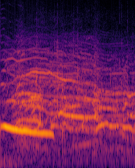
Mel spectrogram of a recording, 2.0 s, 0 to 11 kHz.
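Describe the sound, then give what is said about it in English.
Children cheer and shout during a soccer cone-dribbling drill. Several high voices overlap in a loud, continuous burst of excited yelling that lasts about two seconds. “A boy is the first to hit a cone. The girls cheer and the boys all curse in a mixture of Spanish and Haitian Creole as they drop and do 5 push-ups.”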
